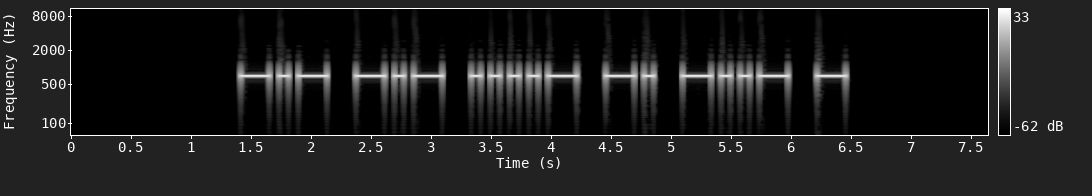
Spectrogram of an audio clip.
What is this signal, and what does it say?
Morse code, heard as a keyed tone, about 15 wpm, 700 Hz. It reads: KK4NXT
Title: USA Call Signs - 6 Characters - Repeated 2x - 15wpm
